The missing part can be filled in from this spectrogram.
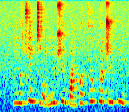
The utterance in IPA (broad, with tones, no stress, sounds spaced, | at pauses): m ɤ˨˦ t͡ɕ ɥ ɛ˧ n t͡ɕ j o̰˨˩ ʊ̯ n̪ ʊ˦ ŋ ʂ ə˥˨ n p ɑ˨˦ ŋ p ɤ˦ k ɤ˦ p ɤ˦ ʈ͡ʂ ə˦ n p y˥˨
